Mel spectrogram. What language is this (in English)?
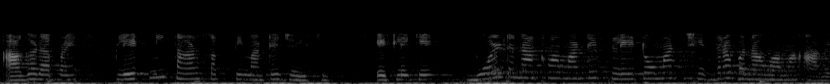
Gujarati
